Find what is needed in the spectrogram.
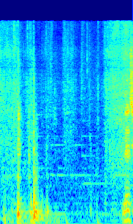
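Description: Hinged bed-extension board being handled over the front seats: two sharp knocks about a quarter second apart, then quiet handling.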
